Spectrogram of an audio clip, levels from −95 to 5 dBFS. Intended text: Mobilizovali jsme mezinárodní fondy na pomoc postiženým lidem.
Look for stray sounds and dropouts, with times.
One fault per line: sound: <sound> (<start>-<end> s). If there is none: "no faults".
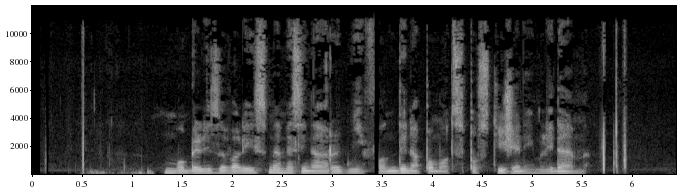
sound: dropout (3.4-3.5 s)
